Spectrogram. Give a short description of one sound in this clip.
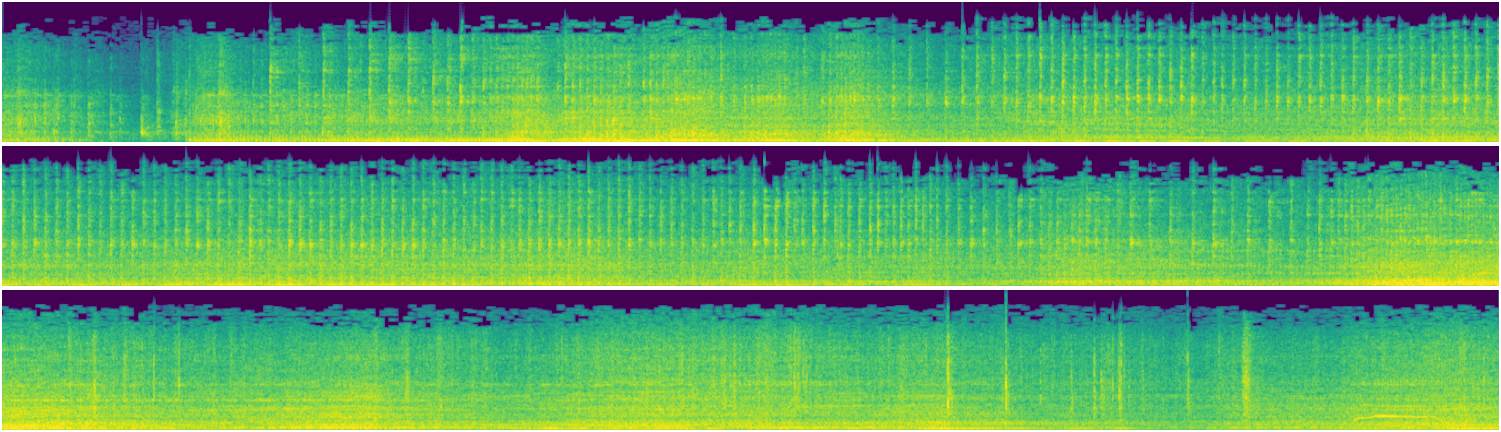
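A leaf blower engine roars loudly and revs up now and then.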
